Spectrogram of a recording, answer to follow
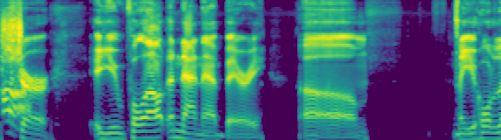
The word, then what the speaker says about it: Nanab: Berries are Nanab. very Yeah, sweet. it's called the nana fruit. Oh. Nana. Spell it.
